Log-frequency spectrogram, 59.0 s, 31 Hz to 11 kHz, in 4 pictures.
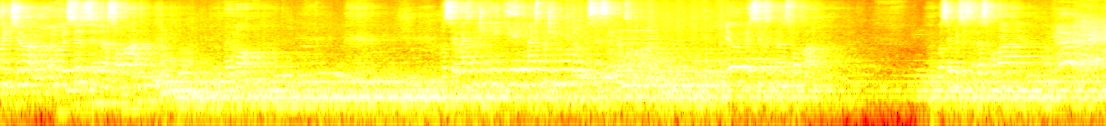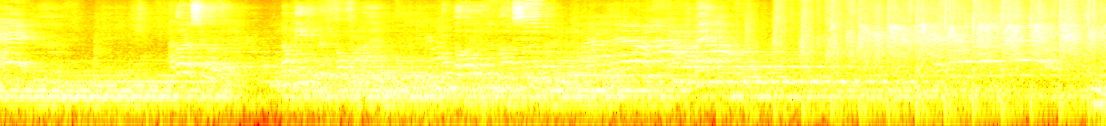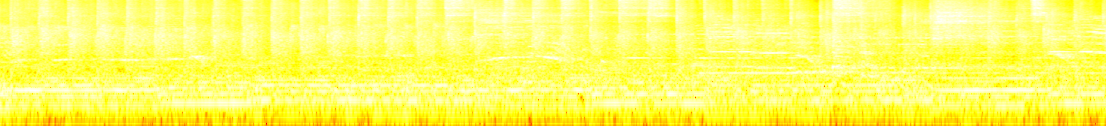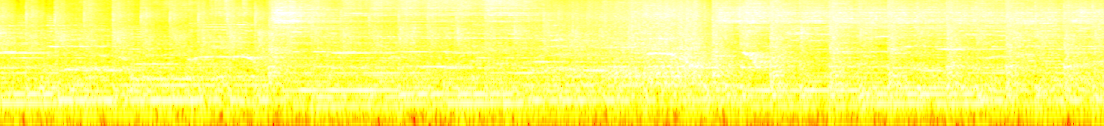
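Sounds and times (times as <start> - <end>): bass line: 0.0 - 11.6, 12.2 - 58.9
live band playing: 23.6 - 58.9
steady drum beat: 24.4 - 58.9.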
